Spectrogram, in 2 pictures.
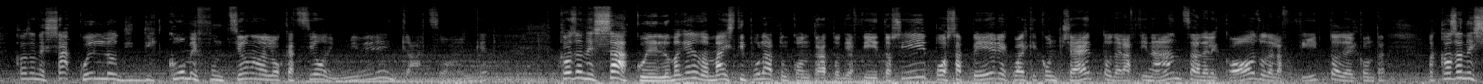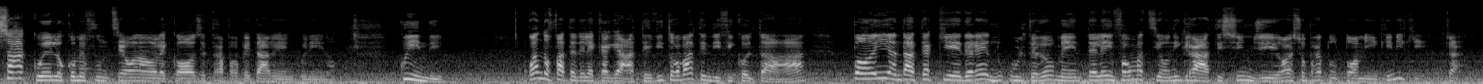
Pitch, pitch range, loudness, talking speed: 180 Hz, 140-220 Hz, -22 LUFS, 155 wpm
